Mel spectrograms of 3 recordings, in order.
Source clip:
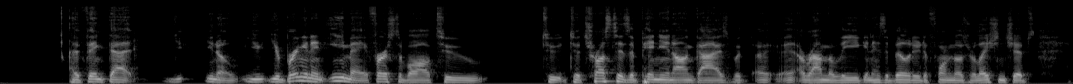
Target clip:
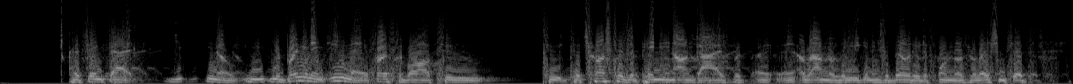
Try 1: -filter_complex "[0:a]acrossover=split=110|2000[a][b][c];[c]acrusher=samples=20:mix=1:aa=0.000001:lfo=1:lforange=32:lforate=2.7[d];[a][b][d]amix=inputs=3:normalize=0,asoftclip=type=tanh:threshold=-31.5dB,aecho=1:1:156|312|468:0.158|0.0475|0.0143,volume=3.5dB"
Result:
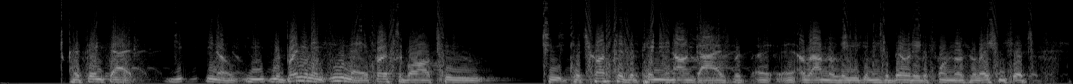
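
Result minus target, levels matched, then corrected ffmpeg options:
decimation with a swept rate: distortion +8 dB
-filter_complex "[0:a]acrossover=split=110|2000[a][b][c];[c]acrusher=samples=20:mix=1:aa=0.000001:lfo=1:lforange=32:lforate=4.4[d];[a][b][d]amix=inputs=3:normalize=0,asoftclip=type=tanh:threshold=-31.5dB,aecho=1:1:156|312|468:0.158|0.0475|0.0143,volume=3.5dB"

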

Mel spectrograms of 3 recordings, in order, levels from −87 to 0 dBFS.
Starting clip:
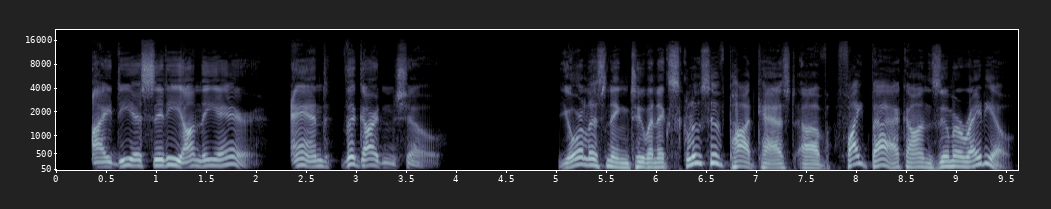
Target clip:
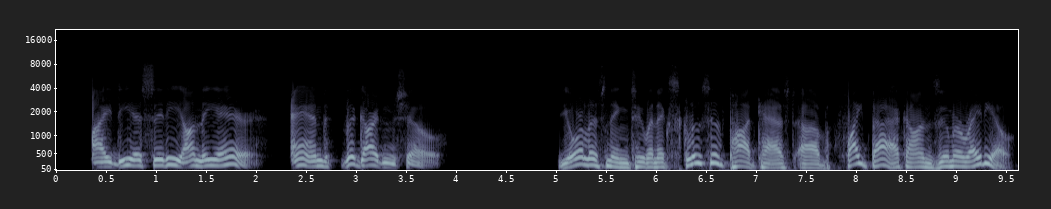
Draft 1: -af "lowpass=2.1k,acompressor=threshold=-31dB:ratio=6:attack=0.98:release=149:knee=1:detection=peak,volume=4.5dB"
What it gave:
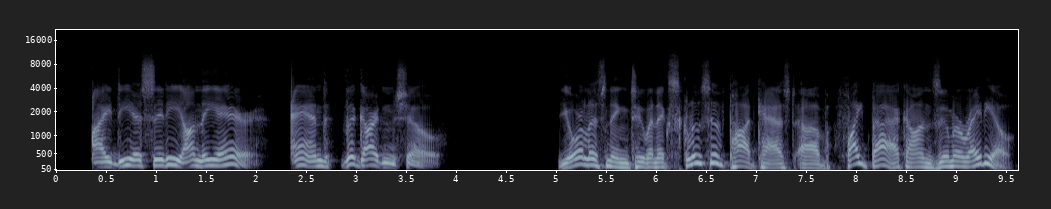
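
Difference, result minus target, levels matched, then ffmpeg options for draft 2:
2000 Hz band +9.5 dB
-af "lowpass=810,acompressor=threshold=-31dB:ratio=6:attack=0.98:release=149:knee=1:detection=peak,volume=4.5dB"

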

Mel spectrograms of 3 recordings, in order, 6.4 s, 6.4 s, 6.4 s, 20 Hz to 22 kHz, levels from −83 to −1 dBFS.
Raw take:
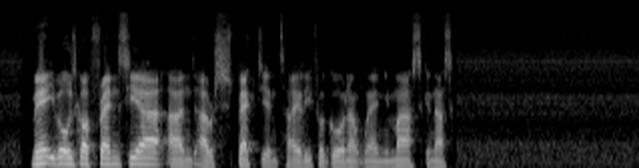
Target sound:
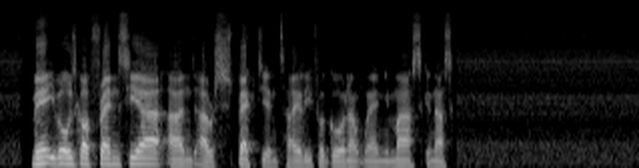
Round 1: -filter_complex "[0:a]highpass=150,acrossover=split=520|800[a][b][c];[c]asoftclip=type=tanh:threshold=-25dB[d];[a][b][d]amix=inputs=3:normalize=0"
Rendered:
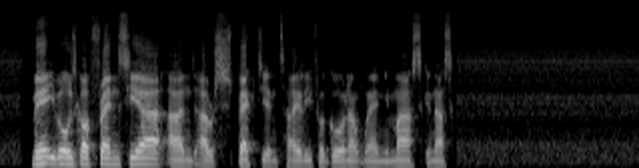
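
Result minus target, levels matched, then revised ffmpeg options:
125 Hz band -3.0 dB
-filter_complex "[0:a]highpass=75,acrossover=split=520|800[a][b][c];[c]asoftclip=type=tanh:threshold=-25dB[d];[a][b][d]amix=inputs=3:normalize=0"

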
